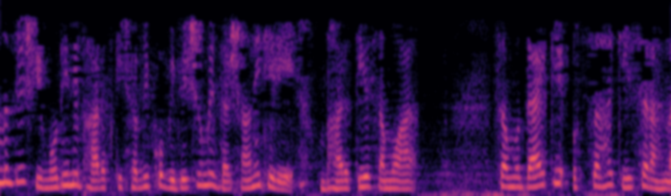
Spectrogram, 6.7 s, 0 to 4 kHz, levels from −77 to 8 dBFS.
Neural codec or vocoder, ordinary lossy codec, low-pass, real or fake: autoencoder, 48 kHz, 32 numbers a frame, DAC-VAE, trained on Japanese speech; MP3, 16 kbps; 3.6 kHz; fake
